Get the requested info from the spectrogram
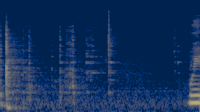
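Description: A few light clicks of a clear glass plate being handled and turned over on a glass craft mat: one sharper click at the start, then two faint ticks.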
